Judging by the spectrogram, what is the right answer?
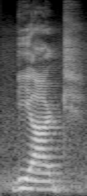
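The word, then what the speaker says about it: beer: যেমন আমরা বলতে পারি হি হ্যাজ গট a weird বিয়ার্ড মানে তার একটা অদ্ভুত দাড়ি আছে। উইয়ার্ড এর সঠিক উচ্চারণ হচ্ছে উইয়ার্ড আর বিয়ার্ড এর সঠিক উচ্চারণ হচ্ছে বিয়ার্ড।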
